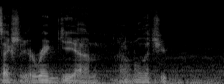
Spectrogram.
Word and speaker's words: Eregion: I think it's actually Eregion. I don't know that you... I think it's a hard G.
